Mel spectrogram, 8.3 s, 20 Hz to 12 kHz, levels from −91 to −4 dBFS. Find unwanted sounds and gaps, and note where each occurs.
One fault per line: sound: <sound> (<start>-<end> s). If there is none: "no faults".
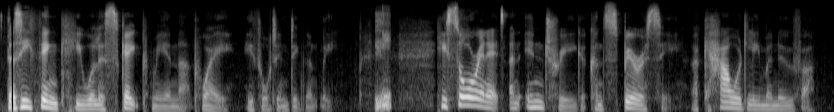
sound: dropout (0.1-0.1 s)
sound: laugh (3.8-3.9 s)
